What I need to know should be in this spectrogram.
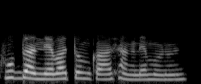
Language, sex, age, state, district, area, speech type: Goan Konkani, female, 18-30, Goa, Bardez, urban, conversation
